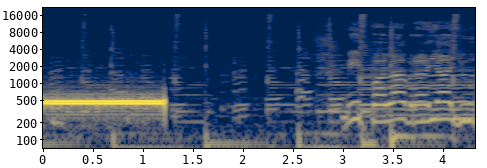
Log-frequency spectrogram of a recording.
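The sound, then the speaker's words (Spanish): A telephone ringing tone sounds as a single steady, loud beep for just over a second and then cuts off abruptly, followed by quieter mixed tonal sounds. “Suena, suena, Pablo, contesta.”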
